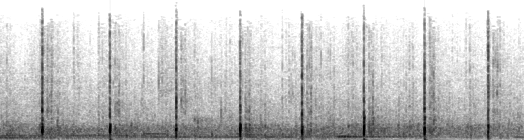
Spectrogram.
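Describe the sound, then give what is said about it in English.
Rhythmic hand clapping from an audience at a worship service: eight sharp, evenly spaced claps in a steady beat over a low, sustained hum. “Give him a hand clap of praise.”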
